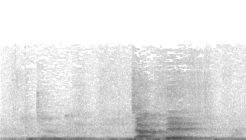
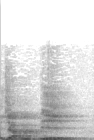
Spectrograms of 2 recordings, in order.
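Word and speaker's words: འཇམ་པའི: С родительным падежом это будет звучать как пе. Джампе. Не джампаи, не джампи. В Бурятии очень часто произносят джампи. Но на самом деле это джампе.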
